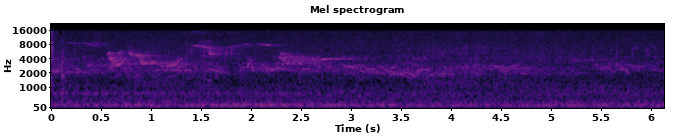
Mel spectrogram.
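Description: Several small birds chirping and calling in quick, overlapping short notes, over a steady low hum.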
